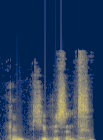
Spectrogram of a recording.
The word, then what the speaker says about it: concupiscent: Wait, how do you pronounce that? Concupiscent.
